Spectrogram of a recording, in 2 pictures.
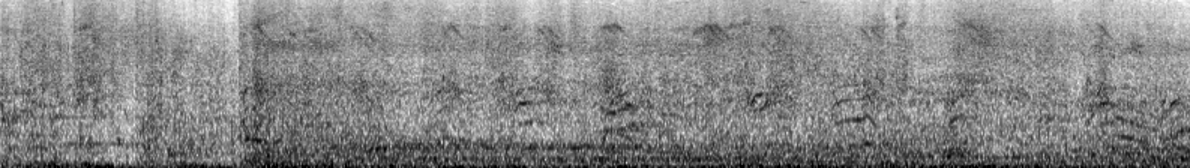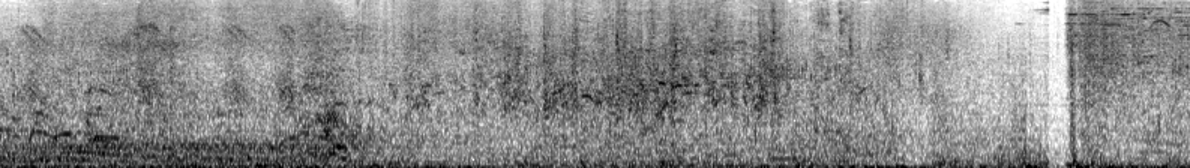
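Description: Magic blasts crackle and roar loudly.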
